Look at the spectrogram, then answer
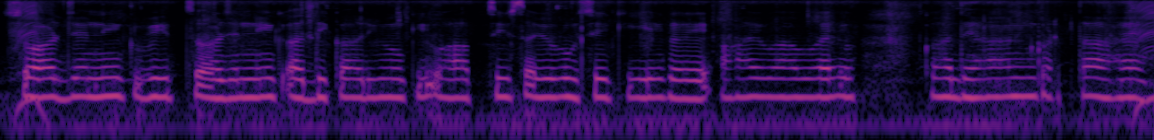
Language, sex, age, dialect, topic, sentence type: Hindi, female, 18-24, Awadhi Bundeli, banking, statement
